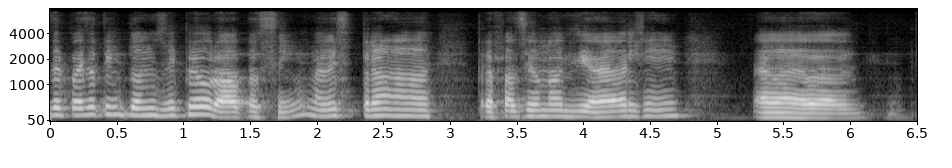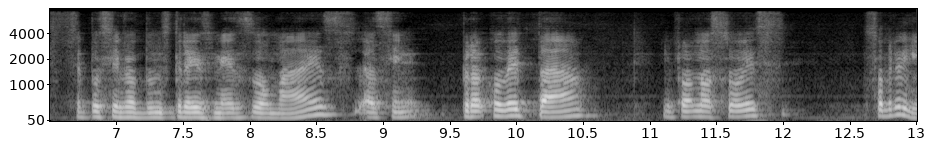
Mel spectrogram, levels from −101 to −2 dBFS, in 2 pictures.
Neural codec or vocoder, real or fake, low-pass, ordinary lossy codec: codec, 24 kHz, 1 kbps, SNAC; fake; 7.2 kHz; none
